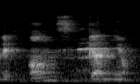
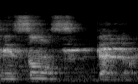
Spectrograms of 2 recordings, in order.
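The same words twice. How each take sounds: First: No linking sound between 'les' and 'onze'. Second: A z sound links 'les' to 'onze'. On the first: The speaker calls it right. "On ne fait pas une liaison" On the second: The speaker calls it wrong. "On ne peut pas prononcer"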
